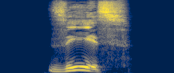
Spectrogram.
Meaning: genitive singular of See
- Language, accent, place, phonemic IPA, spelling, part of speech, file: German, Germany, Berlin, /zeːs/, Sees, noun, De-Sees.ogg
